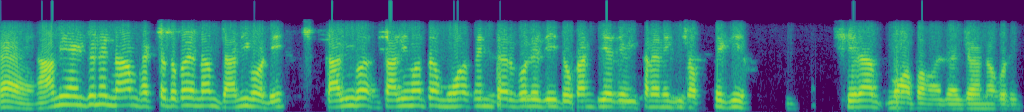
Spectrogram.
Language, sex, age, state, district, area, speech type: Bengali, male, 18-30, West Bengal, South 24 Parganas, urban, conversation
